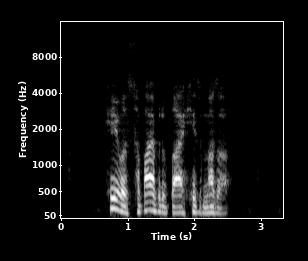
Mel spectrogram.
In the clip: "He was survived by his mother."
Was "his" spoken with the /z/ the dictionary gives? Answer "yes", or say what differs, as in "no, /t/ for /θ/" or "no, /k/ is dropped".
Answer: yes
